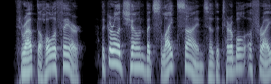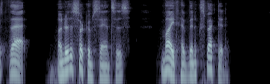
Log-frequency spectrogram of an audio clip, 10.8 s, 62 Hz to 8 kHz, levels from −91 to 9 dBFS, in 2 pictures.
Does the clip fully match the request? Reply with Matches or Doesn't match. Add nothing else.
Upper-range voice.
Doesn't match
